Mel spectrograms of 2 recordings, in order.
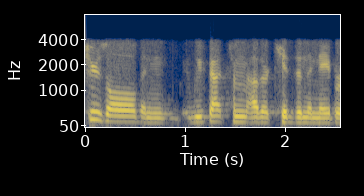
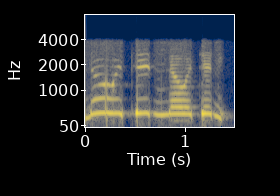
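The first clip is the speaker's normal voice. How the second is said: put-on much higher, childlike tearful wail; retold wail through tears. Boy running away from the kids, high tearful wail. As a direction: cry it out like a kid running off. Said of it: "I'm just in tears running away going".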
